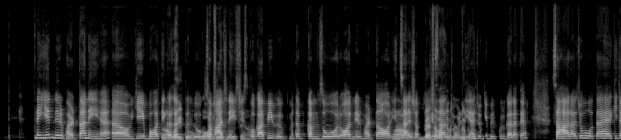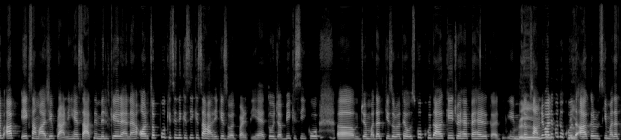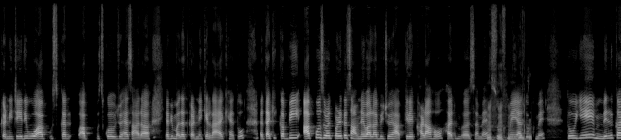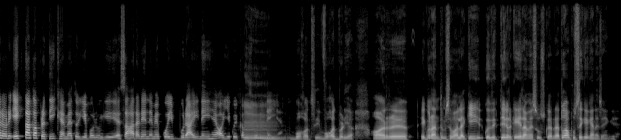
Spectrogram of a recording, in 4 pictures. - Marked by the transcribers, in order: chuckle
- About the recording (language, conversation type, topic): Hindi, podcast, कठिन समय में आपके लिए सबसे भरोसेमंद सहारा कौन बनता है और क्यों?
